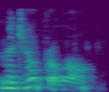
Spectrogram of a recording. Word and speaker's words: metoprolol: In this instance, this drug is pronounced metoprolol.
